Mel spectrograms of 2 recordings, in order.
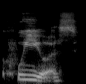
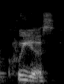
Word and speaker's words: cuius: remember which one but if you imagine this cu to be a q u i think you'll find it easier to pronounce so instead of q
